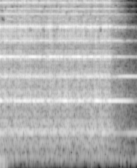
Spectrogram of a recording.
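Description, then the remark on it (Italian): An electric school bell rings loudly and continuously with a bright, metallic buzz, then cuts off and its tone fades away, signalling the end of a class. No one speaks. “Suona la campanella, è ora di andare, tutta la classe si deve trasferire nel giardino centrale per una dimostrazione sportiva.”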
